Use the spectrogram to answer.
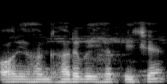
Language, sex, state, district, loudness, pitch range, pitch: Hindi, male, Bihar, Muzaffarpur, -16 LUFS, 120-125 Hz, 120 Hz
